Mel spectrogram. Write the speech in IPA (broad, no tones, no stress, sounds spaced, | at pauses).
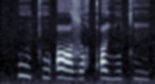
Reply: u cʰ u ʔ ɑ z ʊ χ qʼ ʊ ʎ u cʰ i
